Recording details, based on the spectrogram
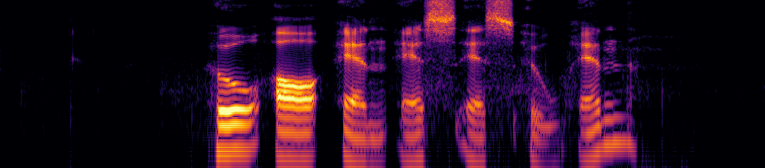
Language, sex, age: Swedish, male, 53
